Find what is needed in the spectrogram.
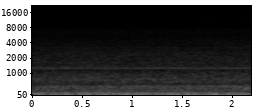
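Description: Steady low background rumble with a faint thin hum, with no distinct events.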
